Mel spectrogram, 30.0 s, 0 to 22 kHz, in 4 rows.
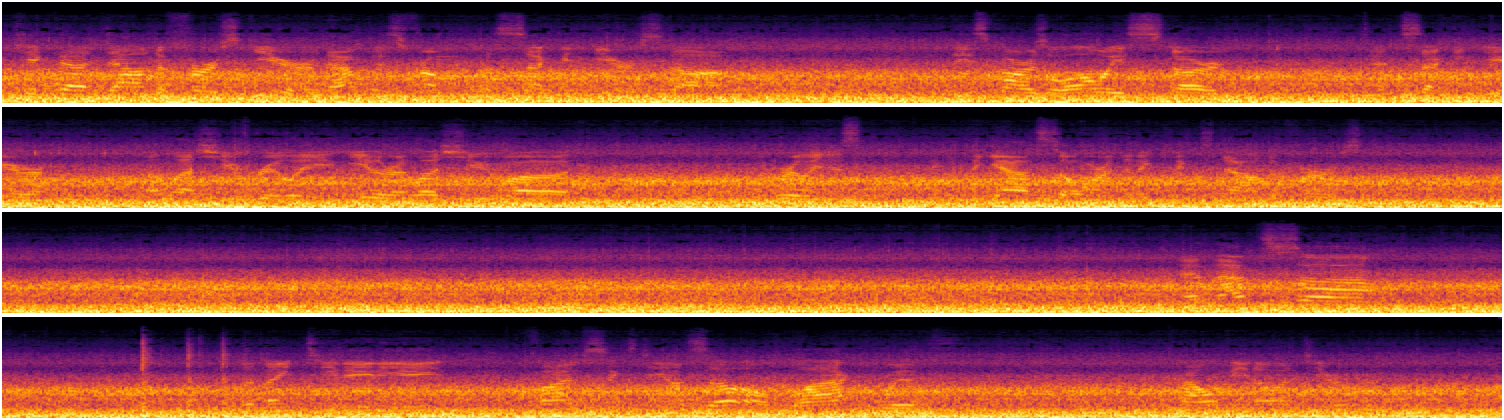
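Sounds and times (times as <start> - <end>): car interior road noise: 0.0 - 30.0.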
